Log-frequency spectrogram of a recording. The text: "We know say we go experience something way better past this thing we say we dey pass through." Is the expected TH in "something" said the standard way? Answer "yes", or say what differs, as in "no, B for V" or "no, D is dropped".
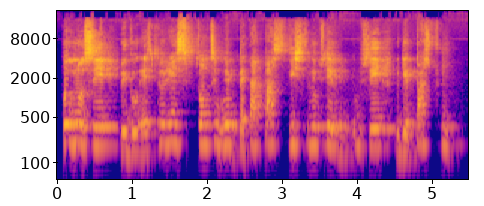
no, T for TH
